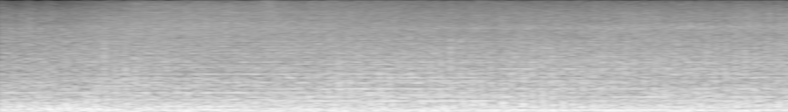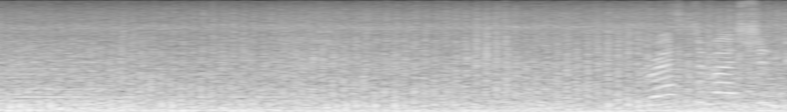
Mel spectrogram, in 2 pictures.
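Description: A helicopter in Tom Clancy's The Division drones loud and steady throughout, a dense rotor roar filling the scene while voices talk over it.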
